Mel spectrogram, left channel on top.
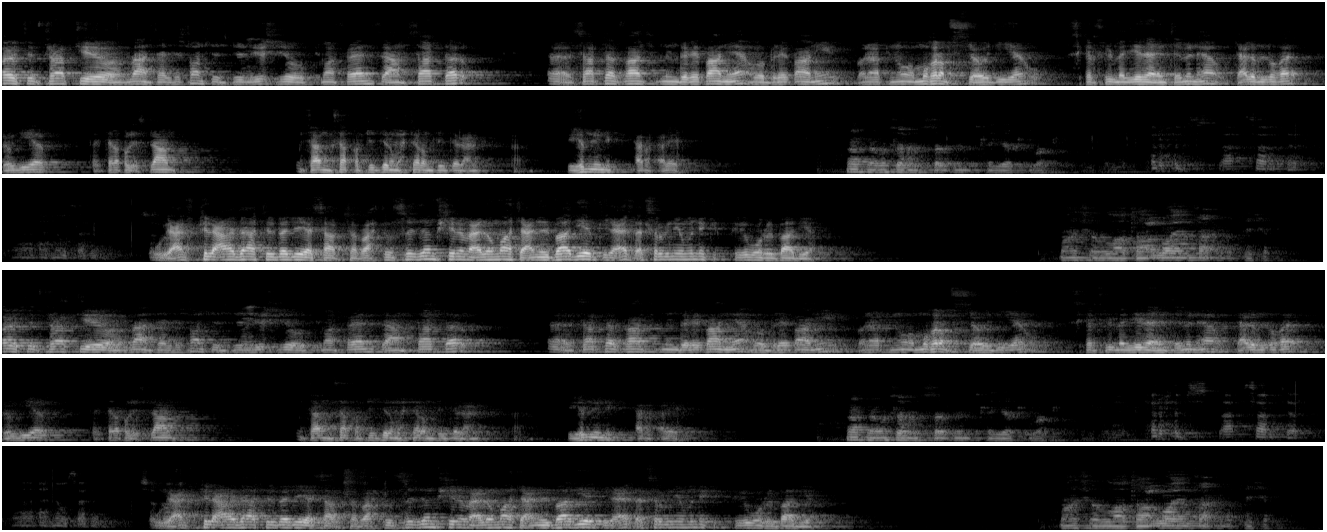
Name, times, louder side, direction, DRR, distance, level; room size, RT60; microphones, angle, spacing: voice 1, 0.0-4.7 5.5-10.4 10.7-13.0 13.2-13.7 14.1-15.0 16.2-18.0 18.3-18.4 18.9-20.0 27.9-34.6, left 5 dB, 55° left, 9 dB, 0.4 m, -25 dB
voice 2, 21.7-23.7 37.0-39.1, equal, ahead, -3 dB, 0.6 m, -36 dB
voice 3, 24.2-26.2 26.6-27.5 28.0-28.2, right 2 dB, 40° right, 4 dB, 1.0 m, -48 dB
15.0 x 10.5 x 2.3 m, 1.1 s
head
